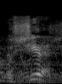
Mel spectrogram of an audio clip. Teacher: ورش هو اللي حيقول بشرة. وانا برقق الراء تبعا للكسر التي قبلها. لكن احنا نظامنا الراء المفتوحة مفخمة.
